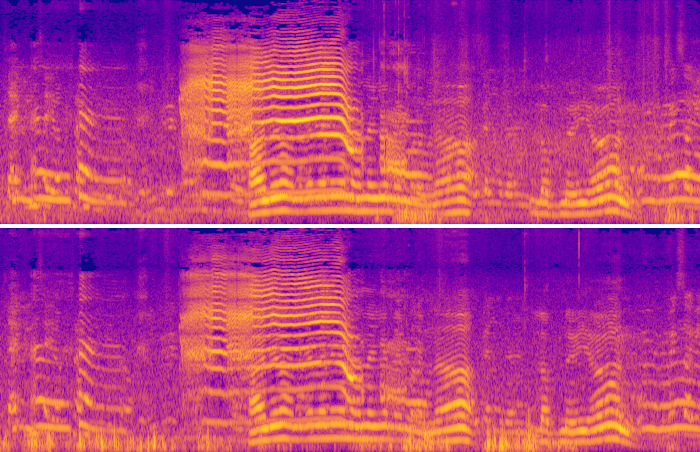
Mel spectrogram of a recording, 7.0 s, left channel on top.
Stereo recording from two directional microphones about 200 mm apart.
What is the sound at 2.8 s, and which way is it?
Baby cry, 45° right (ahead or behind).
